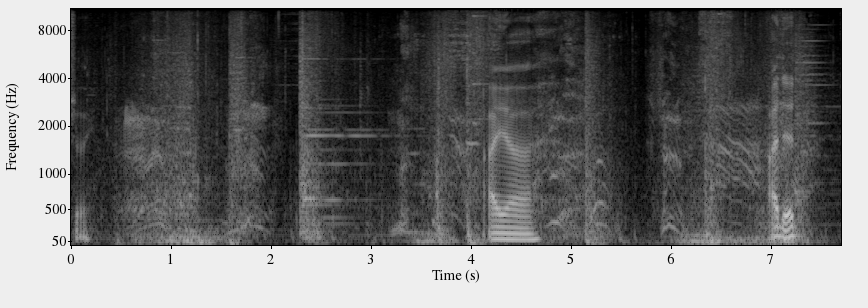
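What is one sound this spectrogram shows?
Steel blades clash and ring in a fight.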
